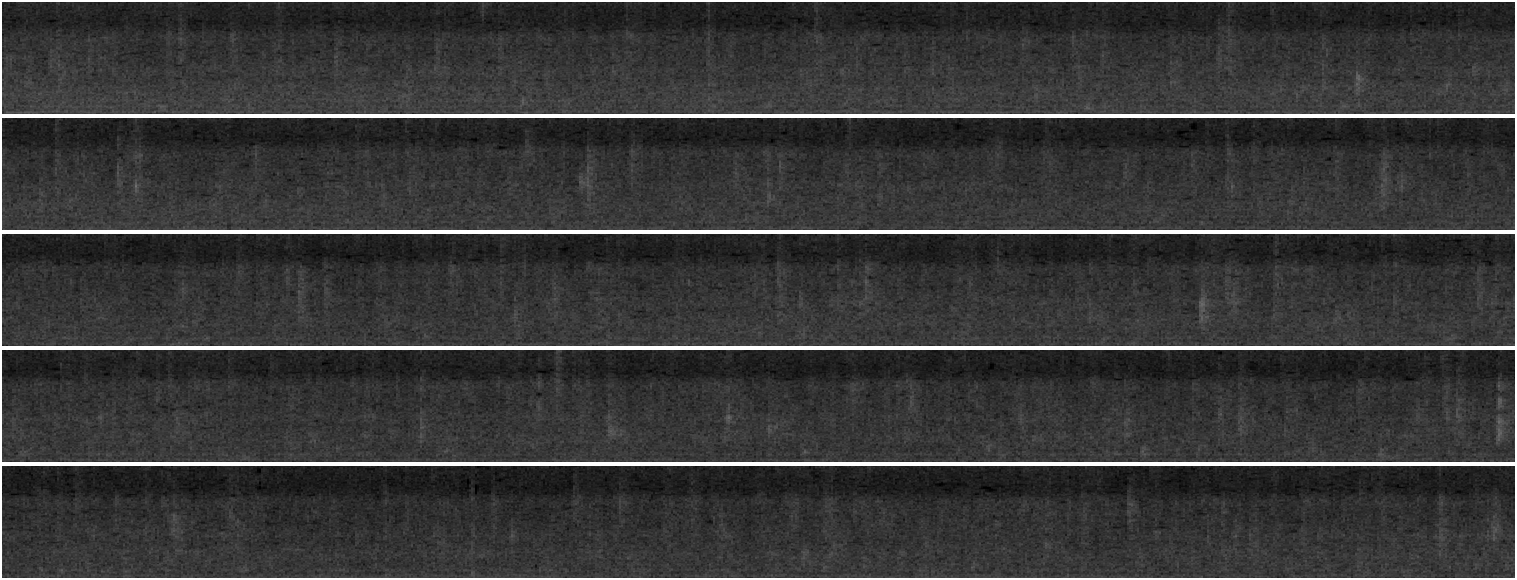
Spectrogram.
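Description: Heavy rain falling steadily, with frequent sharp ticks of single drops striking hard surfaces.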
